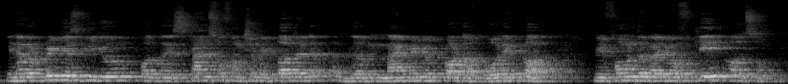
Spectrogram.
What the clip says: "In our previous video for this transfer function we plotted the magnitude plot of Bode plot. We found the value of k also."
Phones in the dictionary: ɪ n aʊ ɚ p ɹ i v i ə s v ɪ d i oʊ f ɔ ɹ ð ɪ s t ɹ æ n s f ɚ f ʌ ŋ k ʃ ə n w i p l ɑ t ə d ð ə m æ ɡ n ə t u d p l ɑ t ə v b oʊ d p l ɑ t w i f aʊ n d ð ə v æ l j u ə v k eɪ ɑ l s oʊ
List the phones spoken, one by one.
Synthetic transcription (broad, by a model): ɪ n aʊ ɚ p ɹ i v i ə s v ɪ d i oʊ f ɔ ɹ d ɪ s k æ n s ɚ f ʌ ŋ k ʃ ə n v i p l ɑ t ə d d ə m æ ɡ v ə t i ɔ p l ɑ t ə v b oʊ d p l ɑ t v i f aʊ n d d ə v æ l j u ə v k eɪ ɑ l s oʊ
